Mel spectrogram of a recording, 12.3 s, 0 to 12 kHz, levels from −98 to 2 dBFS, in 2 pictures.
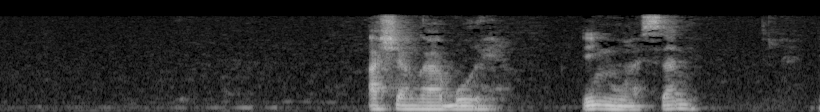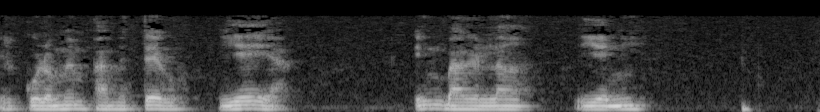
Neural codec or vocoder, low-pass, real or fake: none; 7.2 kHz; real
